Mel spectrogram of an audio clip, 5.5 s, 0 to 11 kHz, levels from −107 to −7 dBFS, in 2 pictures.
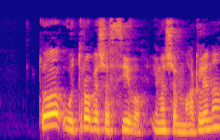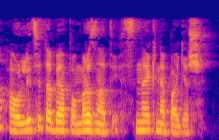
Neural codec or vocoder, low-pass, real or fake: none; 7.2 kHz; real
